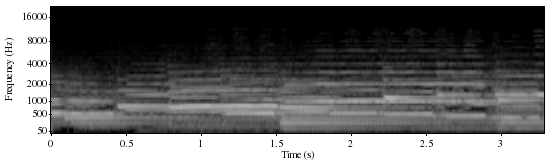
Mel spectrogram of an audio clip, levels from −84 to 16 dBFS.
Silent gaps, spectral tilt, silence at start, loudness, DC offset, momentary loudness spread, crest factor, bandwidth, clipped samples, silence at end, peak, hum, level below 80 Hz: none; -5.5 dB/octave; 0 s; -24 LUFS; under 0.1%; 7 LU; 12 dB; 8.4 kHz; under 0.1%; 0 s; -12 dBFS; none; -76 dBFS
